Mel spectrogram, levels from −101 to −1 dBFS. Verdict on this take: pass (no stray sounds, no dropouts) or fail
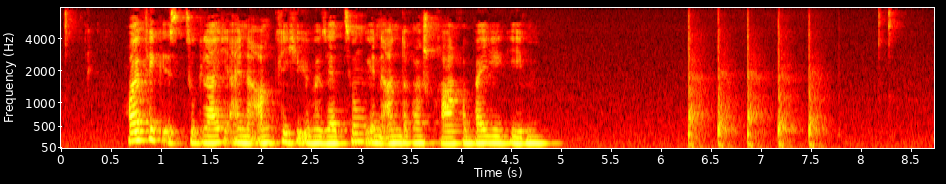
fail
